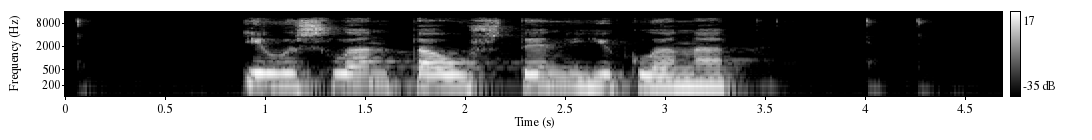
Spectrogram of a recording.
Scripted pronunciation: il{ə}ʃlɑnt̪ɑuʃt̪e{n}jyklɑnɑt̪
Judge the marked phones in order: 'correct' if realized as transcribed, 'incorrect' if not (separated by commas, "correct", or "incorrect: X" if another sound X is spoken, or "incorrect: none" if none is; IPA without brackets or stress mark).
correct, correct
